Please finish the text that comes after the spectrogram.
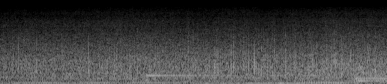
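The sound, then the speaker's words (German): Steady rain falls continuously, a dense, even hiss of drops spread across the whole clip, with a faint low hum underneath and no voices. “Und wie aufs Stichwort erscheint Herr Anderson, der einen großen, eleganten Regenschirm für dich aufhält, um sicherzustellen, dass kein einziger Regentropfen deine Ankunft trübt.”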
